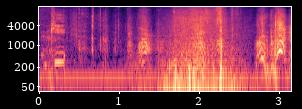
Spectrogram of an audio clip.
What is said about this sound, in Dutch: kan ik mijn schoen weer aantrekken? Je kunt je schoen aantrekken.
